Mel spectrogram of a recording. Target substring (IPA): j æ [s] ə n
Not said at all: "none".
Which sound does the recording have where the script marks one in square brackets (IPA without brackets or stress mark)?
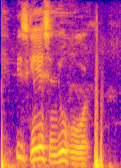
s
